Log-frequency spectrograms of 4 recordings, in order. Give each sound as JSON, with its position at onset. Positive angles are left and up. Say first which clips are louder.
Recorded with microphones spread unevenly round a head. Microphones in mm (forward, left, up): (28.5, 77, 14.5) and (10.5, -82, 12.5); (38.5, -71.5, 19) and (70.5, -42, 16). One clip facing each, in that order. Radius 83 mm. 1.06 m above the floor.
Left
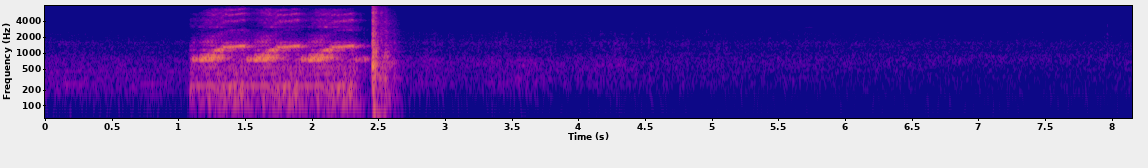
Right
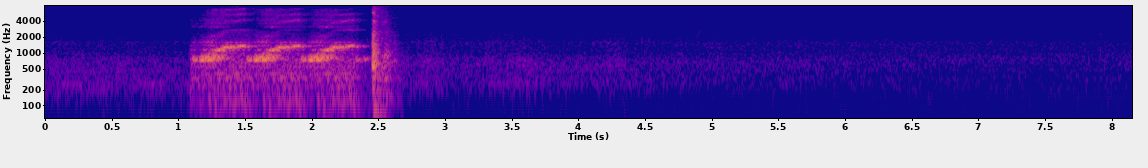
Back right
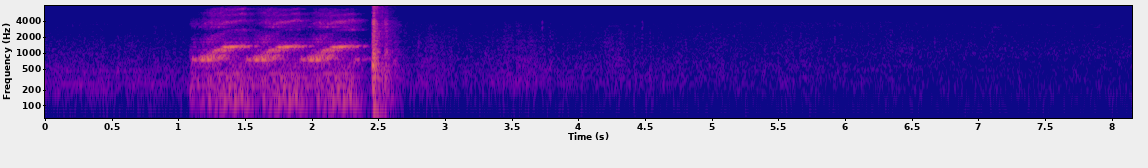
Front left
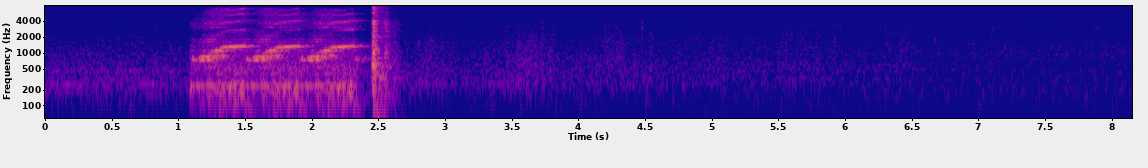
{"t": 1.1, "sound": "an alarm", "louder": "left 1 dB, even", "azimuth_deg": 130, "distance_m": 6.5}
{"t": 2.5, "sound": "a gunshot", "louder": "left 3 dB, front left 1 dB", "azimuth_deg": 135, "distance_m": 1.7}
